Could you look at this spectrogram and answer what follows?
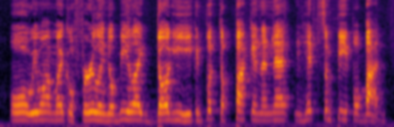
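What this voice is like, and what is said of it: Exaggerated Canadian hoser accent. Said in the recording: “That's an interesting accent. ... That's my hoser accent.”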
